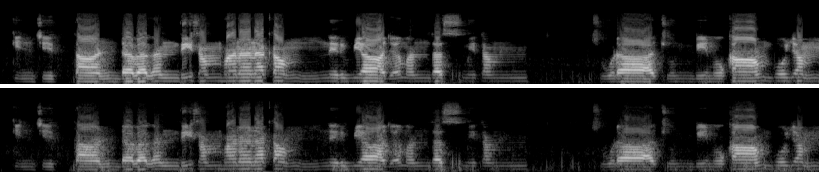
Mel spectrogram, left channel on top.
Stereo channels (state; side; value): quieter; right; 6.1 dB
